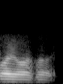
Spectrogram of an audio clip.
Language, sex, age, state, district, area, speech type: Manipuri, male, 60+, Manipur, Kangpokpi, urban, conversation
